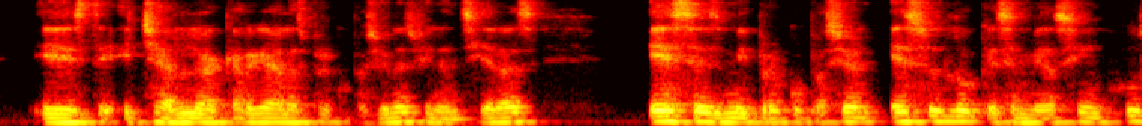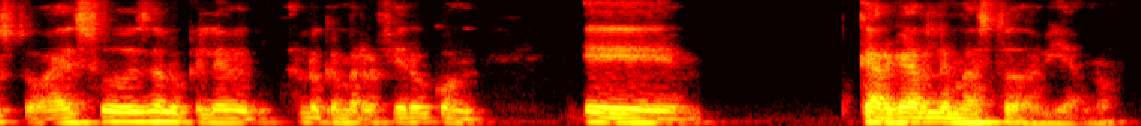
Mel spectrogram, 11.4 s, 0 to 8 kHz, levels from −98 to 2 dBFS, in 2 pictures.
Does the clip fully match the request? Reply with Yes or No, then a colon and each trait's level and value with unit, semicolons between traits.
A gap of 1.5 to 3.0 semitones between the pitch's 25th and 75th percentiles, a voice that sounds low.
Yes: narrow, 2.4 semitones; low, 105 Hz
